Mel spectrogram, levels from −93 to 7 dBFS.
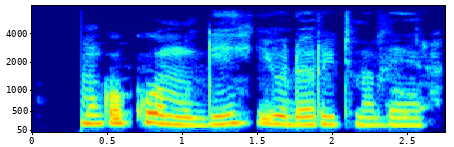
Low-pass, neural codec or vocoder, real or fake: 7.2 kHz; none; real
